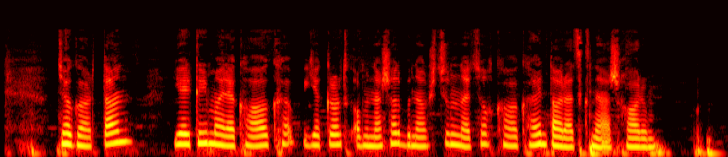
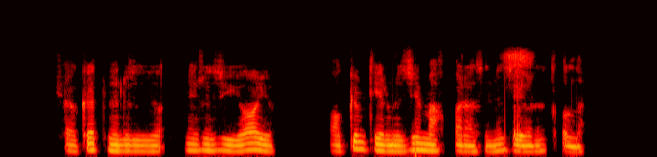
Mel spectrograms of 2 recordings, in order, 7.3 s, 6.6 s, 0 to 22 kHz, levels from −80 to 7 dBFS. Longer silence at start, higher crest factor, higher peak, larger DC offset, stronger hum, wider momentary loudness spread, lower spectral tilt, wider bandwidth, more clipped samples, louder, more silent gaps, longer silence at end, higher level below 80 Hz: second, 0.25 s vs 0.55 s; about the same, 16 dB vs 18 dB; first, -6 dBFS vs -14 dBFS; neither; neither; about the same, 11 LU vs 9 LU; about the same, -7 dB/octave vs -6 dB/octave; first, 11.5 kHz vs 7.4 kHz; neither; first, -21 LUFS vs -31 LUFS; second, none vs 1.72-1.84 s, 2.81-3.29 s, 4.45-4.54 s; second, 0.1 s vs 0.75 s; first, -38 dBFS vs -60 dBFS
